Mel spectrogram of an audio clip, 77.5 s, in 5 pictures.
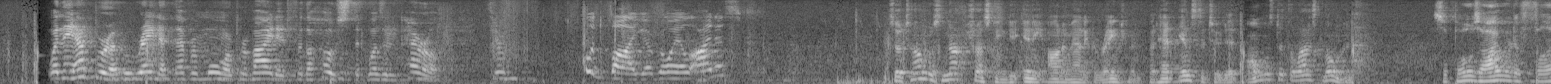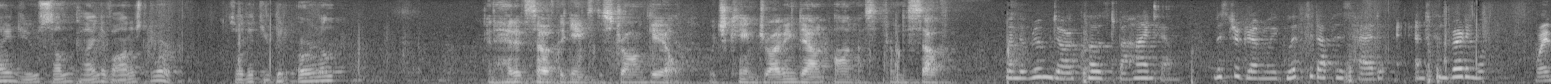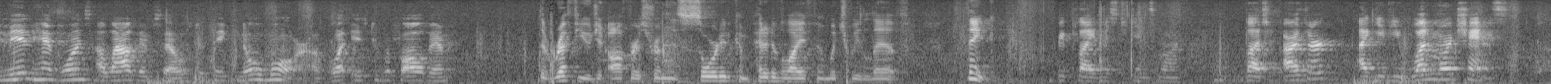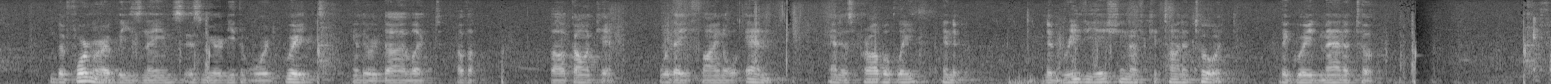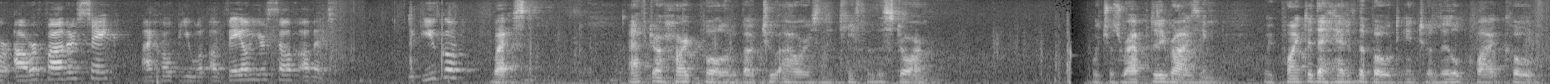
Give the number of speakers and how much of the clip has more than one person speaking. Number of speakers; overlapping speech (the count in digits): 10, no overlap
